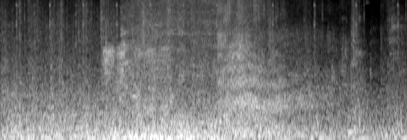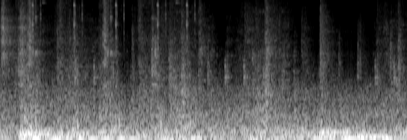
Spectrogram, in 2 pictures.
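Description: Animated robot sound effects: mechanical whirring and clanking. A rush of noise swells in the first three seconds, followed by a quick run of sharp metallic clicks and clanks over a low rumble, with background score underneath.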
